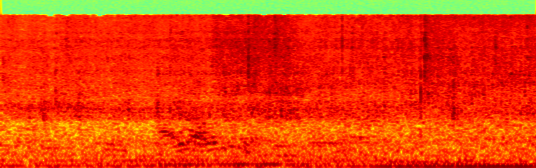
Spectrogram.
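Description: Tyres hiss on a wet street.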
